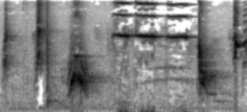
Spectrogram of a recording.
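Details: White-rumped shama, a training song recording: short harsh chirps, then a pure high steady whistle held about a second, followed by further abrupt rasping notes.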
